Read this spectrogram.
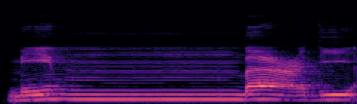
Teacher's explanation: mim ba'di itu bacanya mingkemnya nggak boleh putus ya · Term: iqlab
